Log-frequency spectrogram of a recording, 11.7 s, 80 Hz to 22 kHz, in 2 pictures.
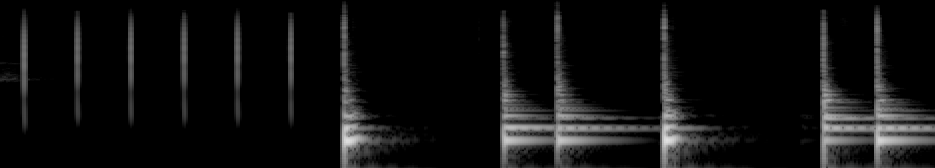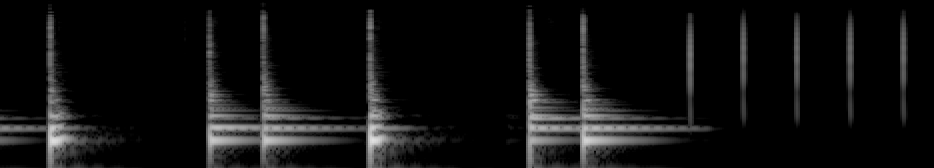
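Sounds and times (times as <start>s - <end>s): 
African djabara rhythm at 90 bpm: 2.2s - 2.4s, 3.2s - 4.5s, 5.2s - 6.4s, 7.2s - 8.5s, 9.2s - 10.2s.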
